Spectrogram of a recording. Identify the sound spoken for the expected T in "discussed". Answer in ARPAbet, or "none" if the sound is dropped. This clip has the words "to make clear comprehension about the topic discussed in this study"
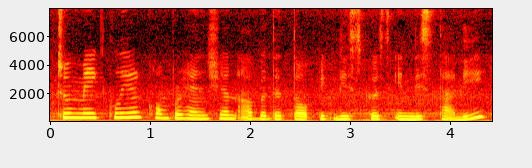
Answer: none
